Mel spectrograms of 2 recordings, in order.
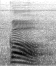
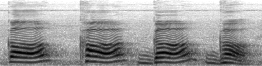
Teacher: ये जो जीवा का जो पिछला भाग है ये तालु को स्पर्श करता है। जैसे का बोलेंगे, क।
